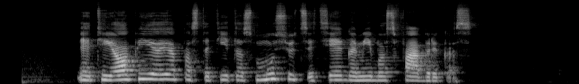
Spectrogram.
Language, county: Lithuanian, Vilnius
